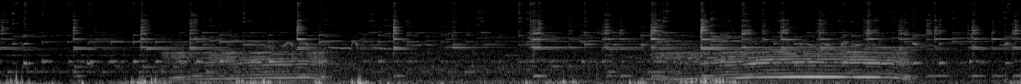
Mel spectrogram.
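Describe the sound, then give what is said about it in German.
Many cowbells clang continuously and loudly from a herd of cattle near a terrace, with two long, drawn-out moos rising through the ringing, one early and one later. “Ihr hört vielleicht ein bisschen Moon, ihr hört aber vor allem die ohrenbetäubenden Glocken, die man diesen Kühen umhängt.”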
